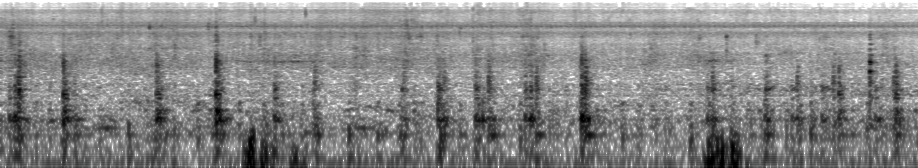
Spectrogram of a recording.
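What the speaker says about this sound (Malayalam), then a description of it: "നന്നായി ഇളക്കി മിക്സ് ചെയ്യട്ടെ" Mango pickle for a sweet and sour achar is stirred in a pan, giving a soft continuous sizzle under irregular spoon scrapes and taps, some stronger knocks against the pan; quiet and close, with no speech.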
